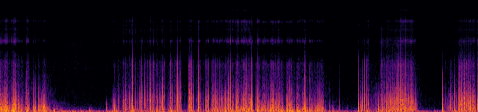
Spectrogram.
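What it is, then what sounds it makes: Wooden slice coaster. A small, flat, round solid wood slice coaster is held over the microphone and scratched and tapped with long nails. Bursts of dense, low, rumbling scratching and crackling tapping come in stretches, with a few brief quiet pauses between them.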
